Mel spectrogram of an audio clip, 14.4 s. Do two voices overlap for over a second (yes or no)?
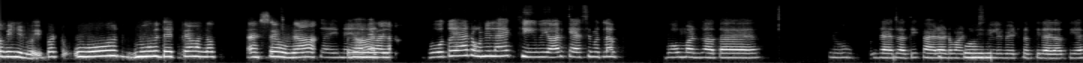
no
